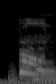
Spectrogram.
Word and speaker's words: bone: That's right, we add a silent E to the end, and then bon becomes bone, doesn't it?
